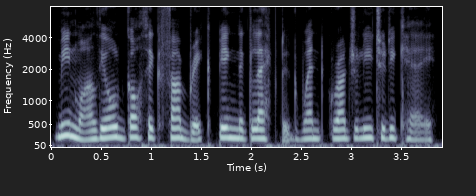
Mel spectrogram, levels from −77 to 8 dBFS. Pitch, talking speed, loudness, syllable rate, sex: 190 Hz, 170 wpm, -16 LUFS, 5.3 syllables/s, female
